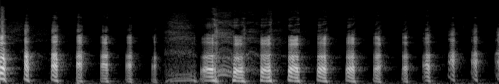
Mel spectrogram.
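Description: A person laughing in quick, high-pitched bursts, about four a second, with a short break near the two-second mark.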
